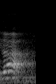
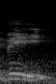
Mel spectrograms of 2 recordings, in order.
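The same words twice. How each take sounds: First: The vowel in the word is a reduced uh. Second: The vowel in the word is full. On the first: The speaker calls it right. "We say the. ... It has a schwa. It says uh" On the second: The speaker calls it wrong. "We don't say the"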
